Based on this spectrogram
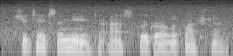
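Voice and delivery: ordinary talk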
